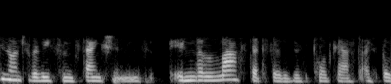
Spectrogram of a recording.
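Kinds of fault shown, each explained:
Tandem speech coding: rough, muffled, warbly speech with nothing above 3.7 kHz, which fits three low-rate codecs in a row, each re-coding the previous coder's degraded output.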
